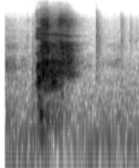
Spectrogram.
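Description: A man's single sharp, breathy burst of air through the mouth, about half a second long, starting about half a second in.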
